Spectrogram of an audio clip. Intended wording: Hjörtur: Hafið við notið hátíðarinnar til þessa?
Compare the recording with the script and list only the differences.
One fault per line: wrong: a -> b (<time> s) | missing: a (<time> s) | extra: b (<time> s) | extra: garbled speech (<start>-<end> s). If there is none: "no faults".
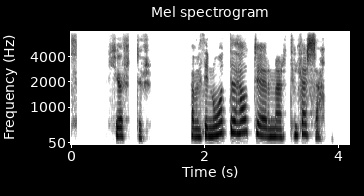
wrong: við -> þið (2.0 s)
